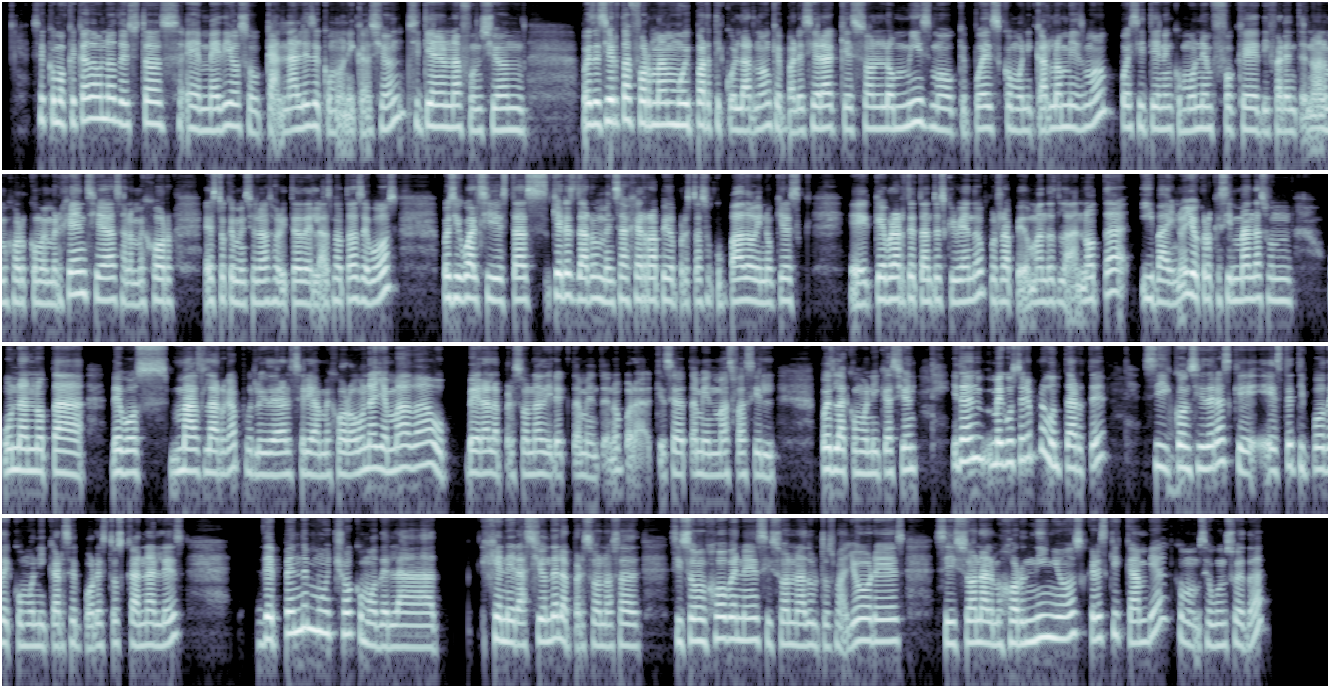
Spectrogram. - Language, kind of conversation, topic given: Spanish, podcast, ¿Prefieres hablar cara a cara, por mensaje o por llamada?
- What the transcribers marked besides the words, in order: none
